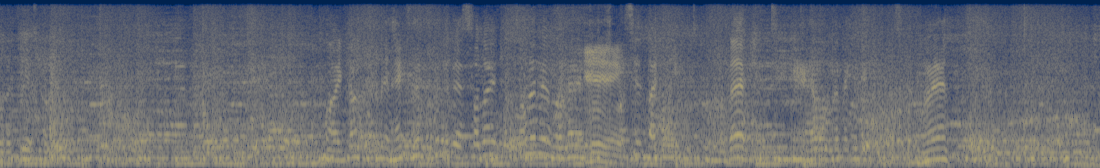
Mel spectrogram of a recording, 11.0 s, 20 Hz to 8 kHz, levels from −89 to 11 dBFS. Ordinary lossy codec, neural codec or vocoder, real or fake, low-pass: none; codec, 16 kHz, 2 kbps, X-Codec, HuBERT features, trained on general audio; fake; 7.2 kHz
